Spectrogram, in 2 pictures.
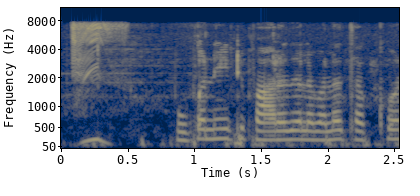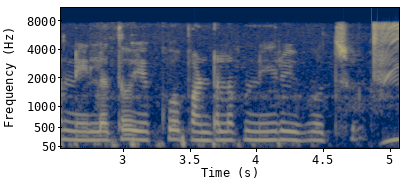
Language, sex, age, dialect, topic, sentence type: Telugu, female, 31-35, Telangana, agriculture, statement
